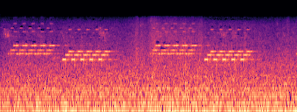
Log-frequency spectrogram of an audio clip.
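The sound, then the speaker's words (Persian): A mobile phone left behind in a room rings with a repeating electronic melody, faint and slightly muffled as if from another room, its short tonal phrases recurring over a steady background hiss with no one speaking. “خانم به نظر میرسه که برادرتون گوشیشو توی اتاق جا گذاشته.”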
